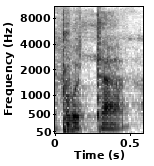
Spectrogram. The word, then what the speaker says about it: Buddha: it becomes a T the D becomes a key and the B becomes a P Buddha become puta but you can learn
